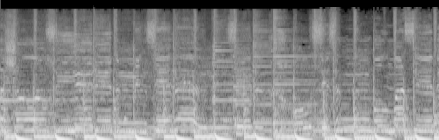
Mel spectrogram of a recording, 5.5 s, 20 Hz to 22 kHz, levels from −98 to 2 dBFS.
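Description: The player opened an adaptive stream on a low-bitrate version, fitting HE-AAC near 32 kbit/s, so the treble sounds synthetic until a sudden, gapless step up at about 4.0 s.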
